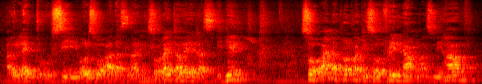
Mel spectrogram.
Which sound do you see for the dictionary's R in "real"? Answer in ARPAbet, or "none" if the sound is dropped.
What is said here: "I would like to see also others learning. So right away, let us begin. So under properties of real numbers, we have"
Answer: R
